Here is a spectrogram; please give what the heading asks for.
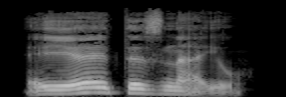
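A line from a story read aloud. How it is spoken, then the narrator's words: Purring. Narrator (Russian): промурлыкал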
